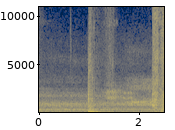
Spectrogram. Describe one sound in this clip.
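A heavy thud sounds as something lands hard.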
